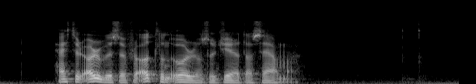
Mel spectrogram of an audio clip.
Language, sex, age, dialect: Faroese, male, 36-60, Norðuroyggjar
